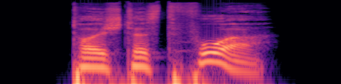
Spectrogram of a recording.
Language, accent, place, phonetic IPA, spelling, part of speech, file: German, Germany, Berlin, [ˌtɔɪ̯ʃtəst ˈfoːɐ̯], täuschtest vor, verb, De-täuschtest vor.ogg
- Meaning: inflection of vortäuschen: 1. second-person singular preterite 2. second-person singular subjunctive II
